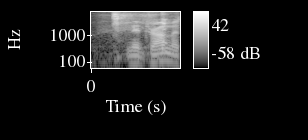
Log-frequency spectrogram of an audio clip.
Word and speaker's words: Nidrama: Nidrama is correct.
